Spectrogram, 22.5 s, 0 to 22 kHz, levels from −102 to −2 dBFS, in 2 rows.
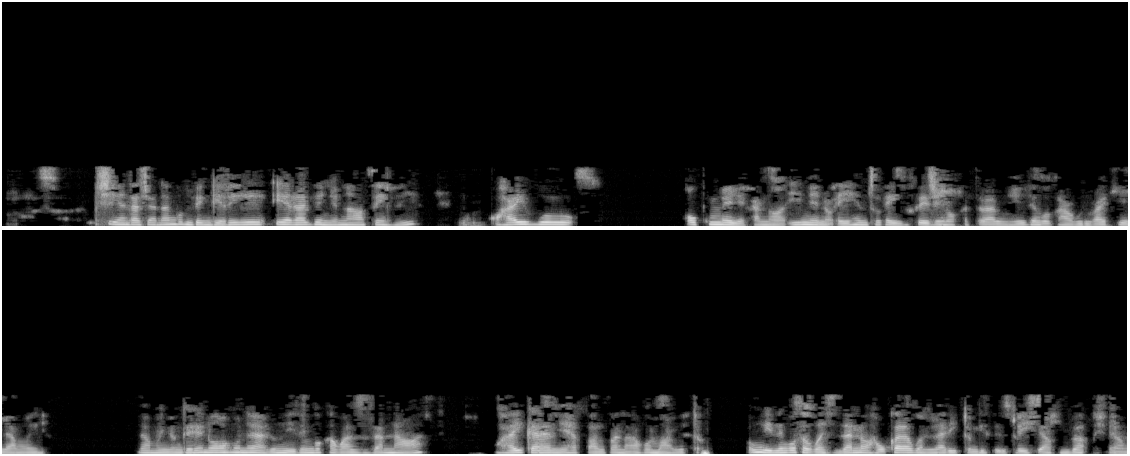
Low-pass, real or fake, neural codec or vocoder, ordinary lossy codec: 7.2 kHz; fake; codec, 16 kHz, 0.8 kbps, ZipCodec; MP3, 24 kbps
